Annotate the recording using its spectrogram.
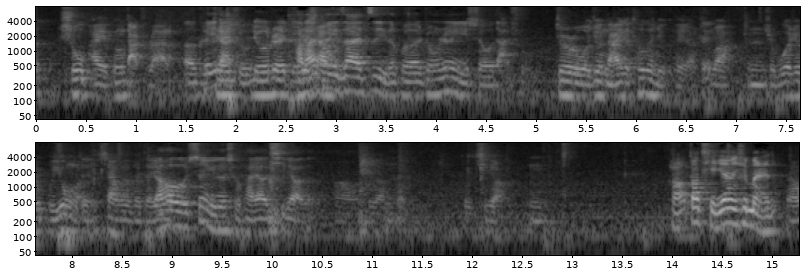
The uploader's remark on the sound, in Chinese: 在Joypie的实体店体验了一把《命运之手：严酷的试炼》，并把当时游戏的现场以音频形式带给大家！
